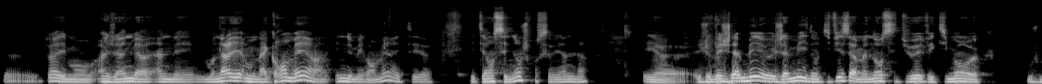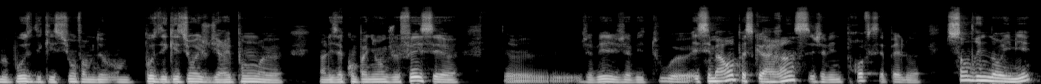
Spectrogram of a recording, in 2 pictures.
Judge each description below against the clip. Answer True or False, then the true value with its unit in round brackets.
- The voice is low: True (125 Hz)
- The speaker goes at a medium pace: False (245 wpm)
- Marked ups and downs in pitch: False (4.1 semitones)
